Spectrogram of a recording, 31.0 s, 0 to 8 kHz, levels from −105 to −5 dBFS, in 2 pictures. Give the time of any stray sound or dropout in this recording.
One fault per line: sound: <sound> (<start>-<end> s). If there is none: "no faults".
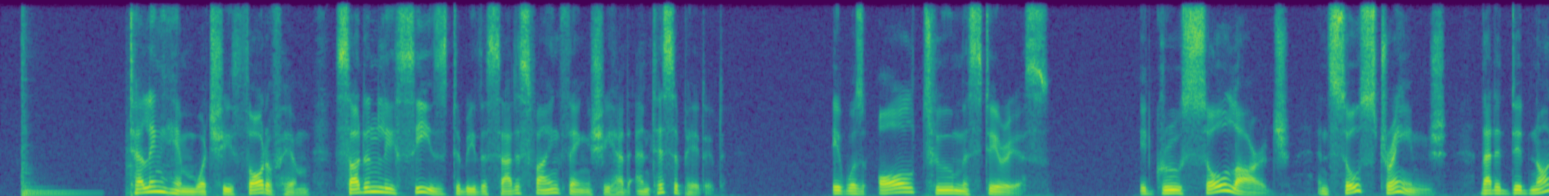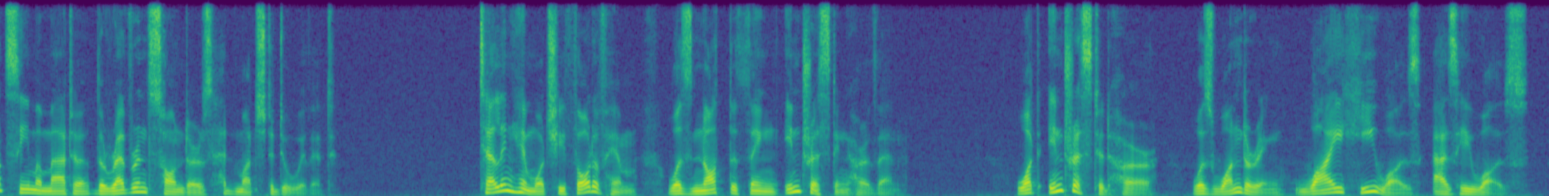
sound: thud (0.2-1.0 s)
